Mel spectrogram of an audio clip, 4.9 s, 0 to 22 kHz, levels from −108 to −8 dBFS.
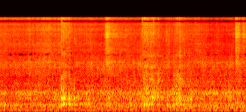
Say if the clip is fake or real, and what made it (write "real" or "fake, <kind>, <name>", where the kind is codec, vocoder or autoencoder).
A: fake, vocoder, Vocos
